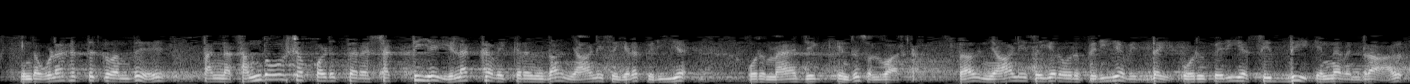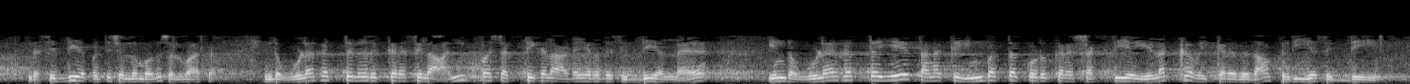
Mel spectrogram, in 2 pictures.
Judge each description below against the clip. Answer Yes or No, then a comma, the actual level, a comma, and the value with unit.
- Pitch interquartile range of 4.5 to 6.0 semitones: Yes, average, 5.3 semitones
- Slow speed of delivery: No, average, 110 wpm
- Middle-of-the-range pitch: Yes, medium, 150 Hz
